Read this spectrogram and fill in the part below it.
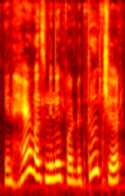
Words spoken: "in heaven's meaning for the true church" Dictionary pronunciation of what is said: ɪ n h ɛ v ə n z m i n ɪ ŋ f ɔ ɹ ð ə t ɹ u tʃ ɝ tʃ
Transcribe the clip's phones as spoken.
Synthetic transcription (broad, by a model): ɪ n h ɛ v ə z m i n ɪ ŋ f ɔ ɹ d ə t ɹ u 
